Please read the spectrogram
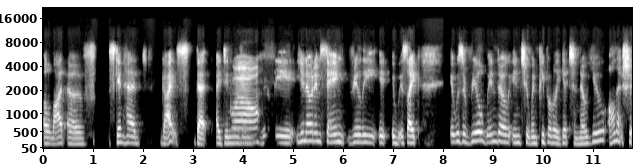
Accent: Santee, California, United States; also born or lived in Chicago; So I was born in Chicago. My parents immigrated here about 46 years ago from India. And my sister was born there, and my brother and I were both born in Chicago. And I moved from Chicago to Santee, San Diego area, when I was about 7.

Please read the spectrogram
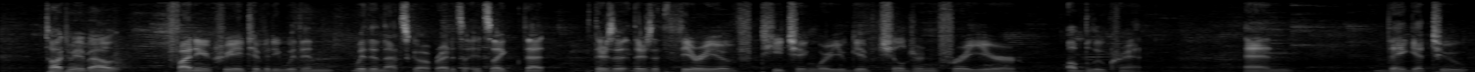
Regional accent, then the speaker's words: Red Bank, New Jersey, United States; at a bar in Red Bank, which is my hometown

